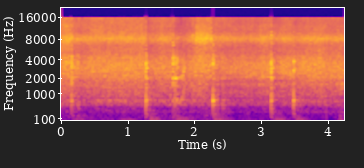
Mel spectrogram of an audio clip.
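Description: Marinated meat slices sizzling in hot oil in a wok, with a steady frying hiss. A spatula stirring the meat knocks against the pan several times.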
